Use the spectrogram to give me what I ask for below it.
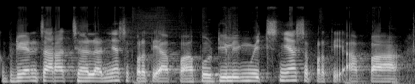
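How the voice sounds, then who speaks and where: Low gravelly-voiced woman teaching. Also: moderate pace. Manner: acts out sample dialogues with rising lively pitch. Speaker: youth coaching trainer. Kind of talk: instructional talk with role-play examples.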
